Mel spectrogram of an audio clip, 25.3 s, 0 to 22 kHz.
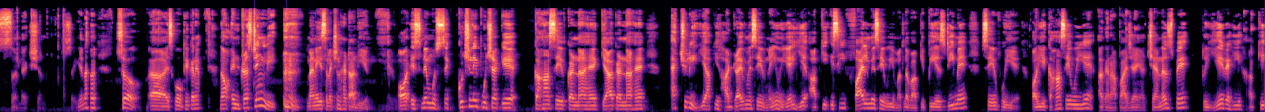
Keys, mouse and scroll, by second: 0.0-1.7 typing, 3.0 click, 22.4 click, 24.8 click.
